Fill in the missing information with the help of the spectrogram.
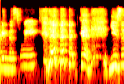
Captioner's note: laughter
